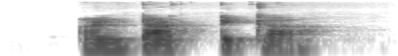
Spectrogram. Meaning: Antarctica (the southernmost continent, south of the Southern Ocean, containing the South Pole)
- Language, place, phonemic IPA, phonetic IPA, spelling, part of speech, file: Hindi, Delhi, /əɳ.ʈɑːɾk.ʈɪ.kɑː/, [ɐ̃ɳ.ʈäːɾk.ʈɪ.käː], अंटार्कटिका, proper noun, LL-Q1568 (hin)-अंटार्कटिका.wav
